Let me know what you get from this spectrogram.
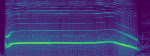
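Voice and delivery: very high loud ooh of outrage; long high held ooh; outraged squeal. Real, not acted. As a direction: shriek of disbelief. Outburst at cancellation.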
